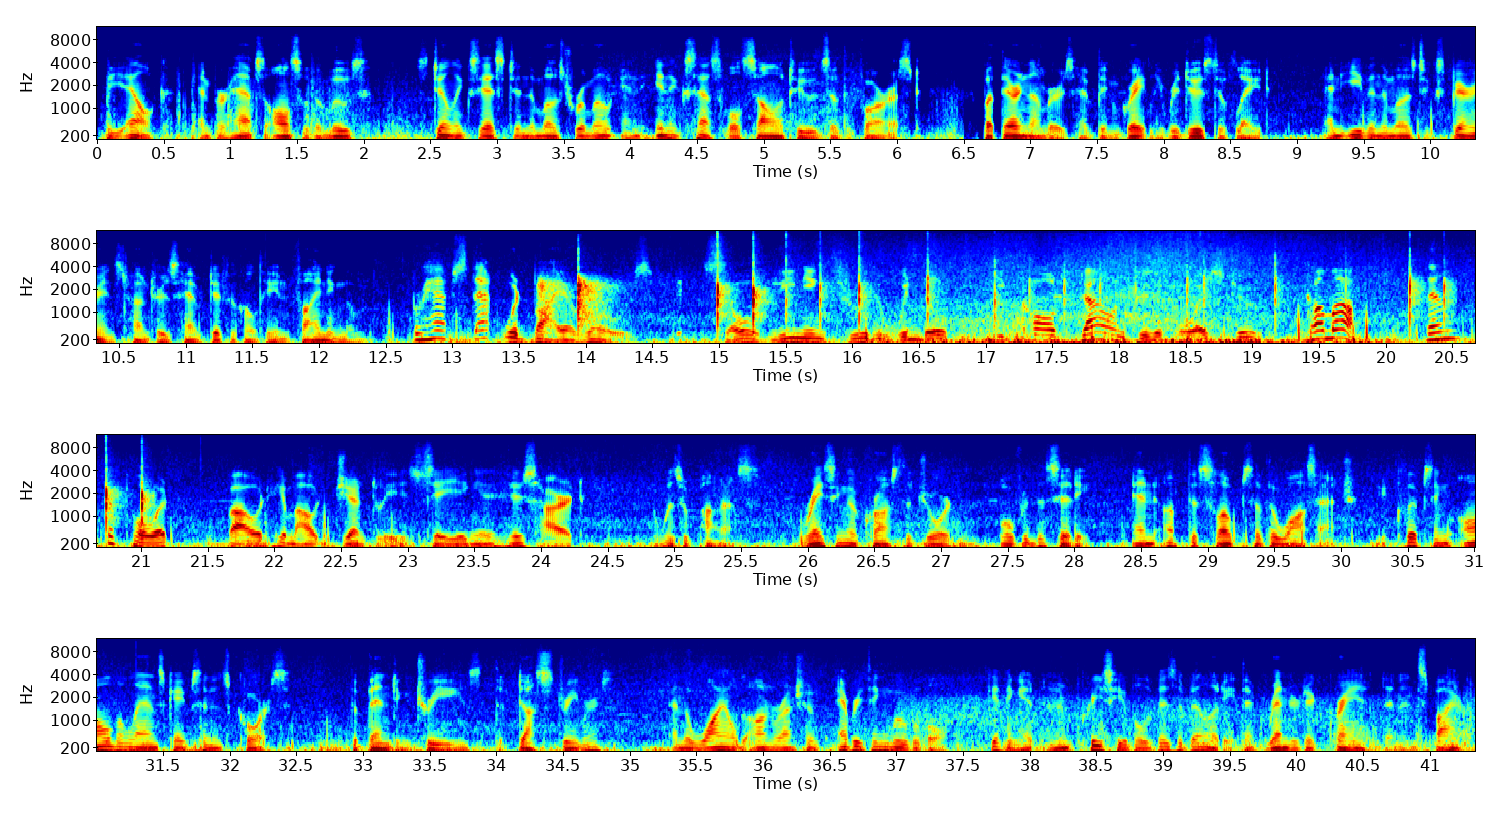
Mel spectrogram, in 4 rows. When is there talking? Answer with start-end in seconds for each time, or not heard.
0.1-41.3.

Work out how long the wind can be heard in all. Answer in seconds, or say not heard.
41 s.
